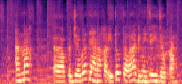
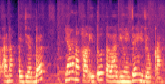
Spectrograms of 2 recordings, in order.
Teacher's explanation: perbedaan jeda Ini yang agak lama antara anak dan pejabat kalimat satu dan antara pejabat dan yang kalimat dua makna kalimat itu berbeda pada kalimat satu yang nakal adalah pejabat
